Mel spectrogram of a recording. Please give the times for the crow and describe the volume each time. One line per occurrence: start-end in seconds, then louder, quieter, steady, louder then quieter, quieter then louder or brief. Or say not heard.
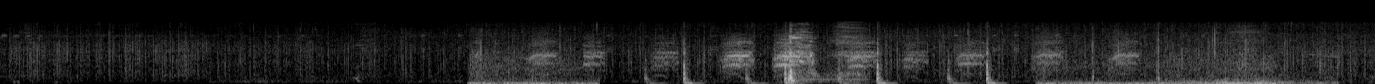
4.7-13.4 louder then quieter.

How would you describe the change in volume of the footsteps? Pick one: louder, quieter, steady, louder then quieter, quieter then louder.
louder then quieter.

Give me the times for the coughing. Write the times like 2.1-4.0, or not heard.
7.8-8.7.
